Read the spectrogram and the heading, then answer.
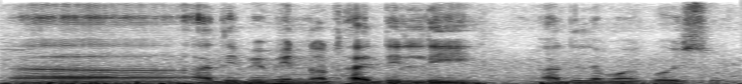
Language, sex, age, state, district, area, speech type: Assamese, male, 45-60, Assam, Sonitpur, urban, spontaneous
